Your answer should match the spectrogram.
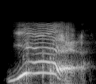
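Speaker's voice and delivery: very high drawn-out squeal; high crazed agreement; eager crackhead. Acted. Crackhead accepts the deal.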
